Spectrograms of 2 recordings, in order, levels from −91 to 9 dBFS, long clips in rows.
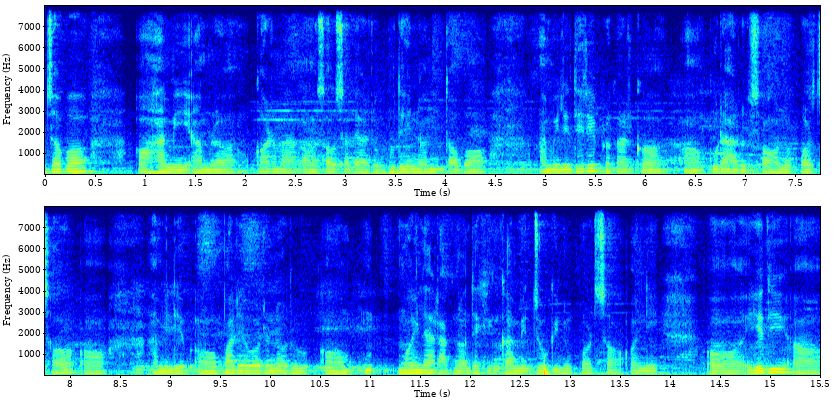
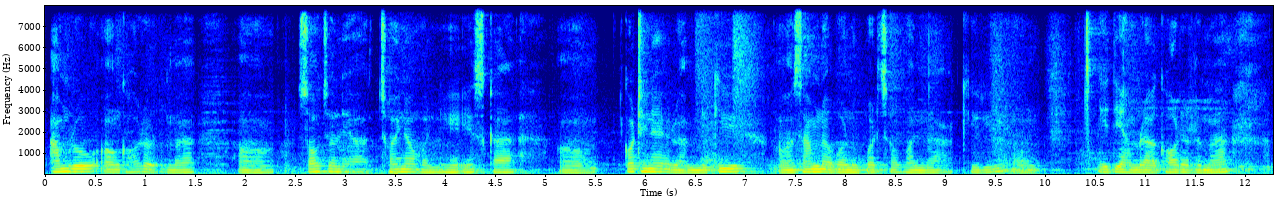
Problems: none marked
